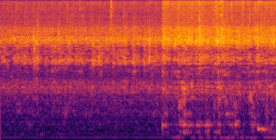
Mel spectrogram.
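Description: Hot water is poured onto browned mutton in a pot for a kachi pather mangsho, a low steady hiss suddenly giving way to a louder gushing splash partway through.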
